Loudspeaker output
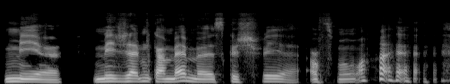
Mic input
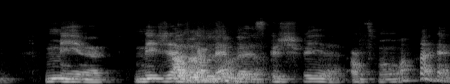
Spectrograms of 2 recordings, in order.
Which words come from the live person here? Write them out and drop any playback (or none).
Ah 22 ans, d'accord.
